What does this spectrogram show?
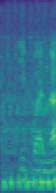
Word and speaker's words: Ivana: Ivana parang Ivana allow pero ang pag-pronounce I na for example ng yung asawa mo or jowa mo jowa mo ' ba hinahanap na iba na iba na iba walay walay guys.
